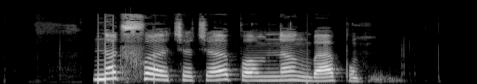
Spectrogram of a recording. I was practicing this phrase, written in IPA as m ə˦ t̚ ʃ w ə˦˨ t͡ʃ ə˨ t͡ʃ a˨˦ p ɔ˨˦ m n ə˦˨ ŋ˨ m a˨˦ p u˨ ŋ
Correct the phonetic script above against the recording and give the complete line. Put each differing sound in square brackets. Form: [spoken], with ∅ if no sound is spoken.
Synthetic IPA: [n] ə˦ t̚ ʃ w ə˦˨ t͡ʃ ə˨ t͡ʃ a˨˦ p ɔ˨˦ m n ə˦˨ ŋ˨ [b] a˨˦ p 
